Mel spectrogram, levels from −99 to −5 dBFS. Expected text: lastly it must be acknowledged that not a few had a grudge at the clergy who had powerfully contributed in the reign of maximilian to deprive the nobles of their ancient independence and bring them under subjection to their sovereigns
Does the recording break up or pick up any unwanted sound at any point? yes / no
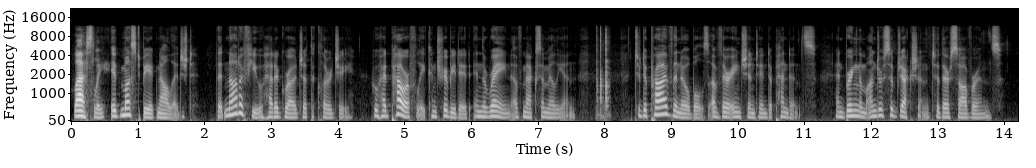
yes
